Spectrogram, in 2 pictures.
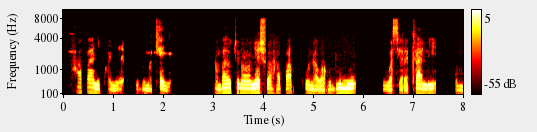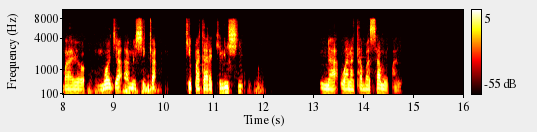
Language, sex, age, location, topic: Swahili, male, 25-35, Wajir, government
